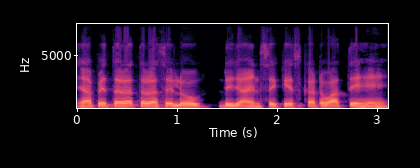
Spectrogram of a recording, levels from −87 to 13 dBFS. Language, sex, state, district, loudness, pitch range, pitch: Hindi, male, Bihar, Lakhisarai, -13 LUFS, 140-155 Hz, 150 Hz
